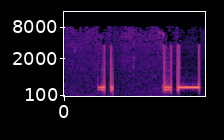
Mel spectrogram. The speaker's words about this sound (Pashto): ستاسو اړیکه هم وشلې ده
